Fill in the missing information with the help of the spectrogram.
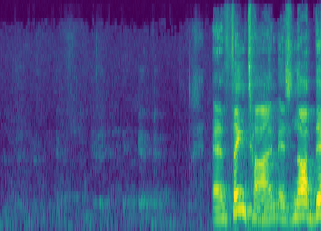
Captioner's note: audience laughter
